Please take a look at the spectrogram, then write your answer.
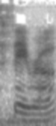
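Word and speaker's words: Feyre: that's how you say it's not fair it's Pharaoh something happened with her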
